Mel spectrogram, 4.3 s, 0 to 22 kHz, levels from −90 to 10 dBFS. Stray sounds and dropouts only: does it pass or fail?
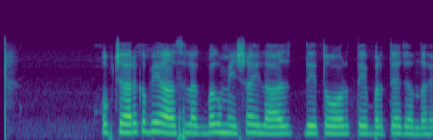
pass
